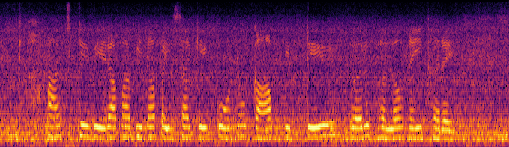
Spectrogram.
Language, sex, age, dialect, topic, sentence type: Chhattisgarhi, female, 60-100, Central, banking, statement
